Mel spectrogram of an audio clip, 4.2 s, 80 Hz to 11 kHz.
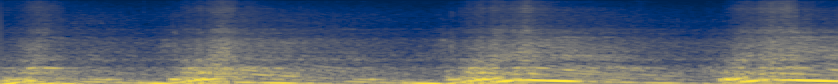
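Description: Ferrari engine revved hard in neutral about four times, each blip rising in pitch and dropping back, climbing to around 7,000 rpm.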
